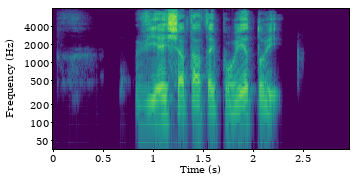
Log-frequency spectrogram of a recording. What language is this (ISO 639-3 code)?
epo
